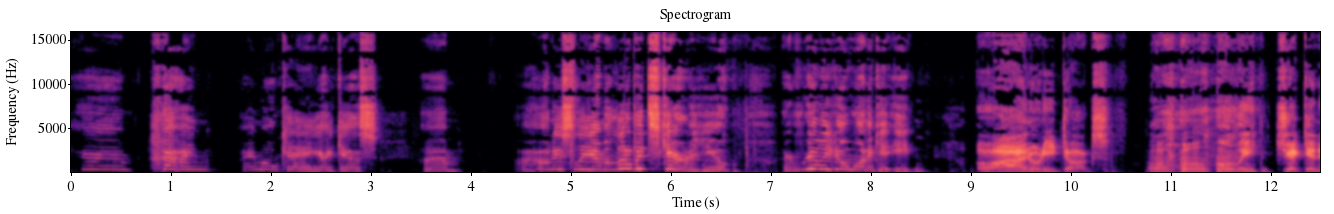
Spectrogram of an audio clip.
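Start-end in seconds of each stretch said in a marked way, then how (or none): 0.1-8.6 very high, shy little dog voice; high timid puppet, afraid of the shark; timid puppy puppet. Acted. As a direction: squeak it out like a nervous puppy.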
